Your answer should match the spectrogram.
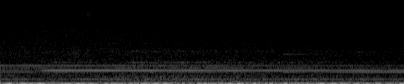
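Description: Steady meditation drone of several sustained, bell-like tones held at an even level; a new, stronger tone comes in about half a second in.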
